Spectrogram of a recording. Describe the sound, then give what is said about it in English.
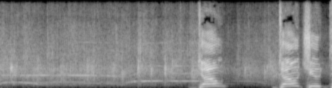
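An audience at a sermon claps its hands steadily throughout, as the preacher asked, while individual voices break out in loud, pitched shouts, one around the middle and a quick cluster of whoops near the end. “Clap your hands and shout like you caught this.”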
